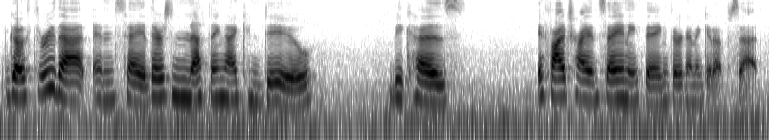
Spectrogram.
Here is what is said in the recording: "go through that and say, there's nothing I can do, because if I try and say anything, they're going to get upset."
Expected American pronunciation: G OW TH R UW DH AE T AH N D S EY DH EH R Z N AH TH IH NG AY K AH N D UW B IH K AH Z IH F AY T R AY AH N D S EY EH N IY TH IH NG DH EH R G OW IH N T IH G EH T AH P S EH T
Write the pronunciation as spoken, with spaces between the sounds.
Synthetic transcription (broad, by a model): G OW TH R UW DH AE T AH N S EY DH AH R Z N AH TH IH NG AY K N D UW B IH K AH Z IH F AY T R AY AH N S EY EH N IY TH IH NG DH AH R G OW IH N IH G EH T AH P S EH T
